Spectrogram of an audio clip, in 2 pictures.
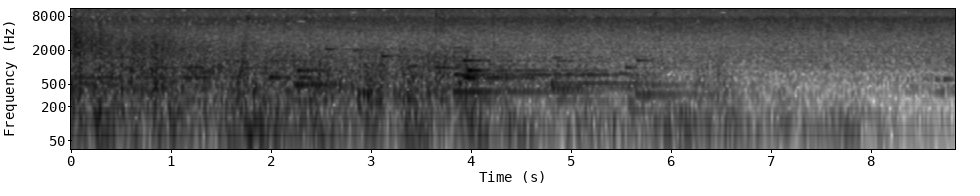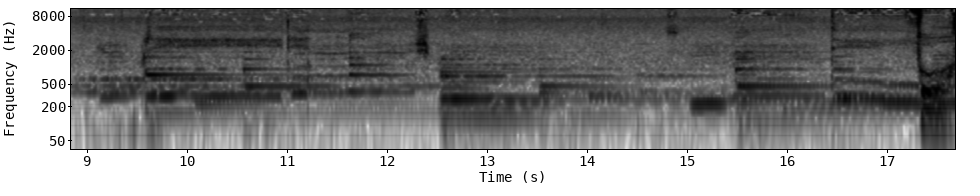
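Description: A stormy sea scene in the video game Love and Deepspace: rumbling thunder and heavy rain wash over the opening, then fade as tonal game sounds and chimes take over.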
